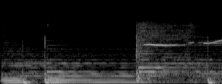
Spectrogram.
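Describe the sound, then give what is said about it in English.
A whistled melody of a song's chorus rises over sustained, droning musical tones, growing brighter partway through; no one speaks. “why are you whistling?”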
